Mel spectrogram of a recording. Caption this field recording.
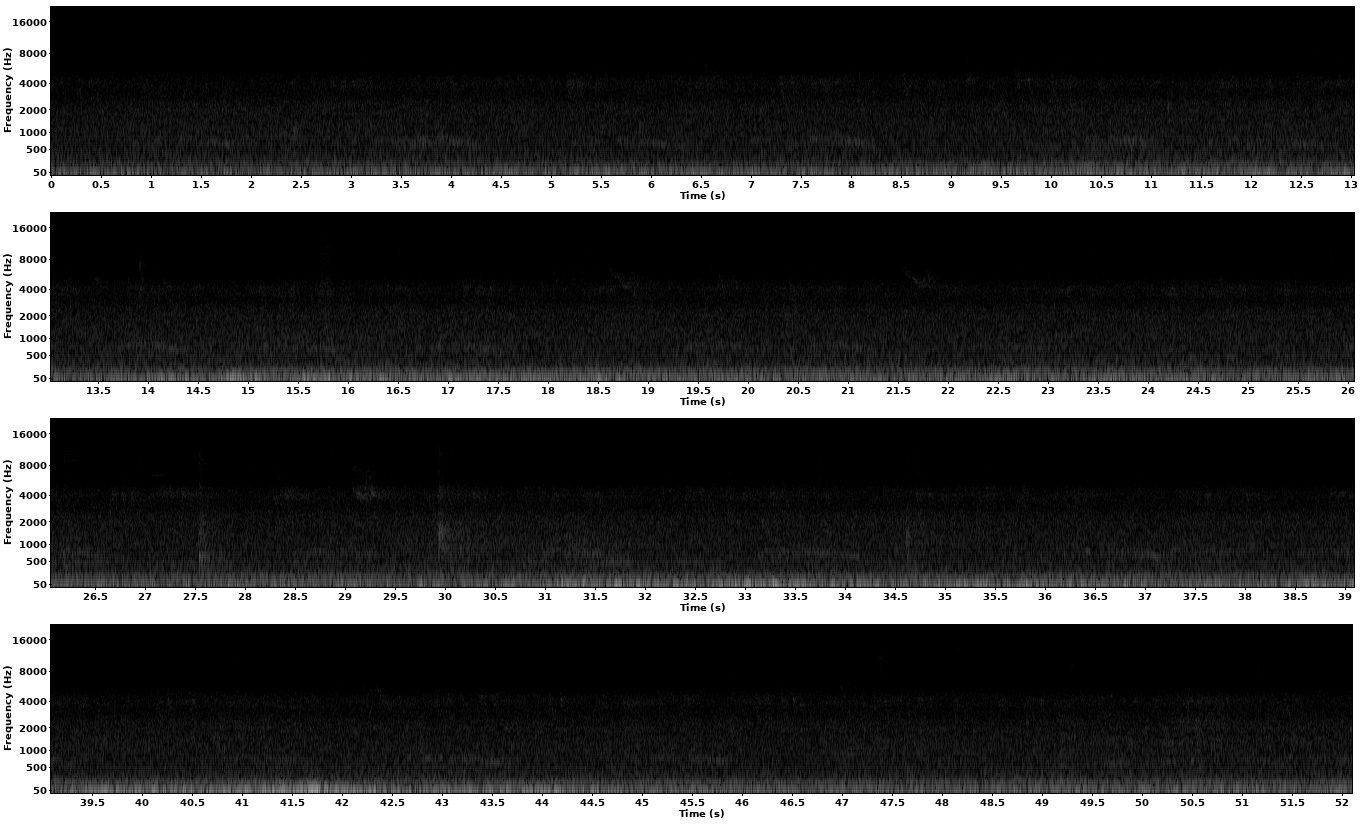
Morning in the park, Traffic Sound, Birds singing, Binaural recordings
